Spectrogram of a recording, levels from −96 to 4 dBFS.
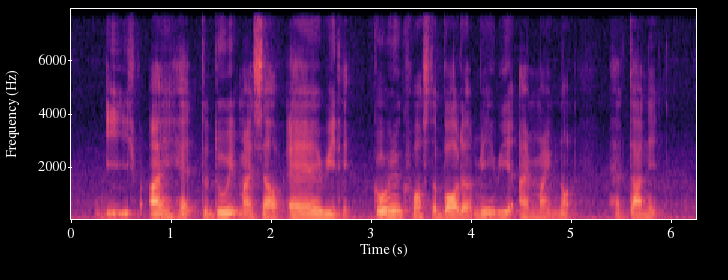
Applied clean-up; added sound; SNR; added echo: none; none; none; none.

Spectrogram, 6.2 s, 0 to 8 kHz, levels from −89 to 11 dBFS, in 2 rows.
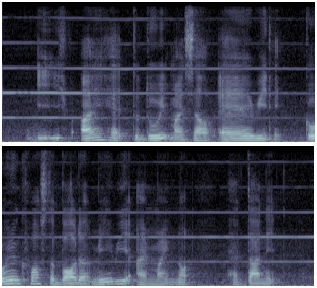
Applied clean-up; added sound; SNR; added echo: none; Bowed string instrument; 17 dB; none.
